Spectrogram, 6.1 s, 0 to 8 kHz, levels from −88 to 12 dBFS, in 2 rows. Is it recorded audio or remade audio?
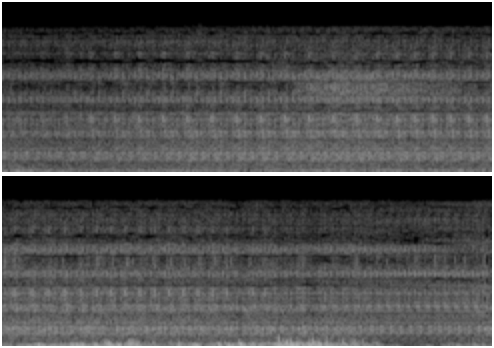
recorded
